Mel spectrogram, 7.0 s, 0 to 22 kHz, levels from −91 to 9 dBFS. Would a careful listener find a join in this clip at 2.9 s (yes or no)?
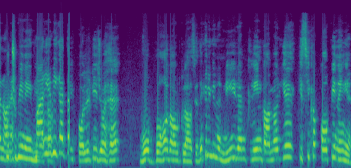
no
